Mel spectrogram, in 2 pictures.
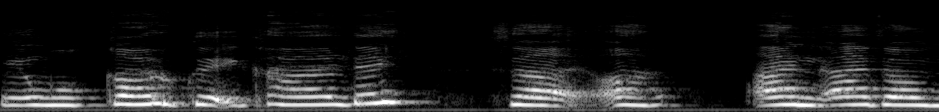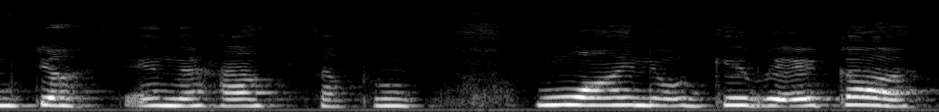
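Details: Female with cerebral palsy talking while feeding herself with a Neater Eater feeding aid; no speech disorder is named: dysarthric speech (cerebral palsy).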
